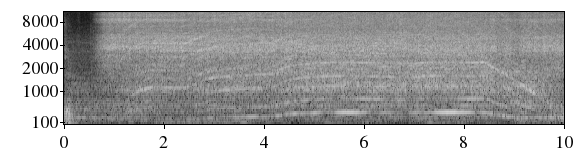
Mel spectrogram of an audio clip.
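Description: Electric drill boring through glazed ceramic wall tile with a tile drill bit. A steady motor whine over the high hiss of the bit grinding the tile starts about a second in; the motor's pitch rises about four seconds in and drops again near the end.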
